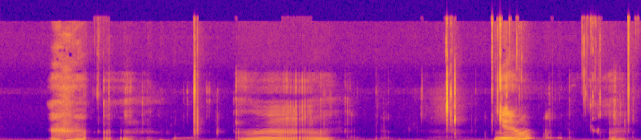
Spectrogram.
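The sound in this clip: Someone chews food with a few moist biting and crunching noises, interspersed with voiced murmurs between quieter pauses.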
